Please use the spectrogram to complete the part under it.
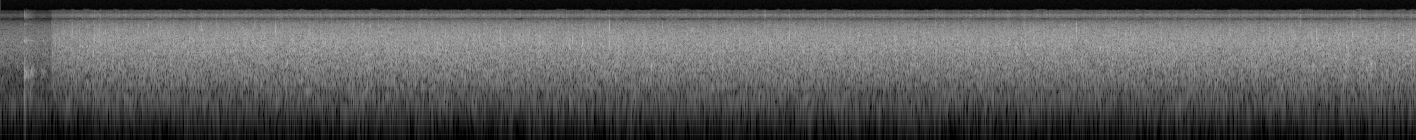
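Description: A shallow creek babbles and splashes over rocks close by.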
